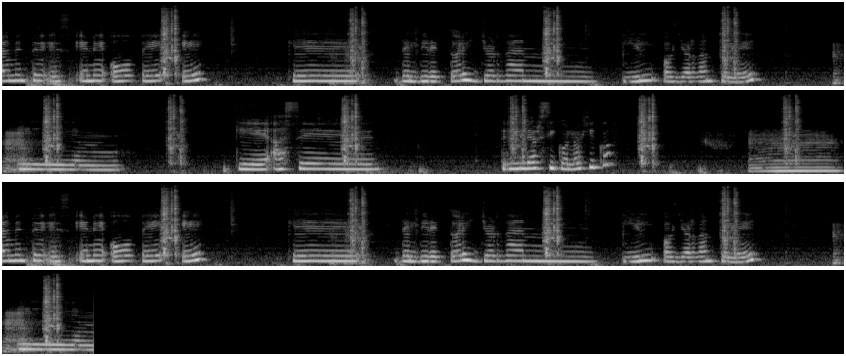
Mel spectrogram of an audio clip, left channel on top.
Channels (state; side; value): drops out; right; at 9.3 s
